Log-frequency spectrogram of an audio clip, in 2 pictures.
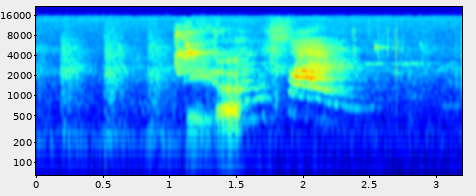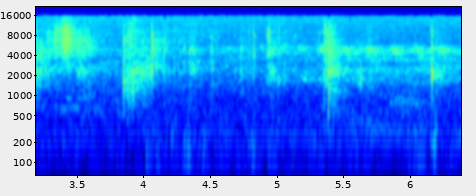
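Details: A tame, genuine yellow-eyed Javan myna, described as able to talk, gives two harsh, speech-like calls about a second apart: the first a falling nasal slur, the second a raspy rising phrase, followed by faint background noises.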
